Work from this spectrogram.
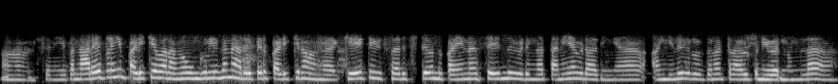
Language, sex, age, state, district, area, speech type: Tamil, female, 30-45, Tamil Nadu, Ariyalur, rural, conversation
